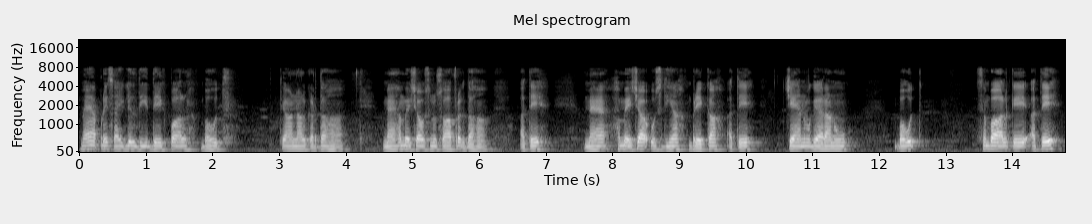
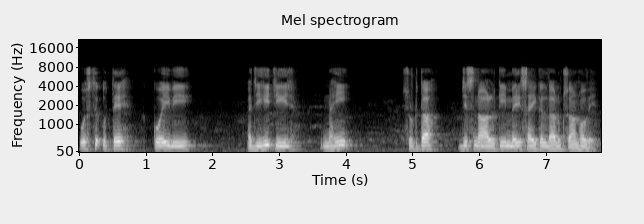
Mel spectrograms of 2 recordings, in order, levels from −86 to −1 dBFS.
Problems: none marked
